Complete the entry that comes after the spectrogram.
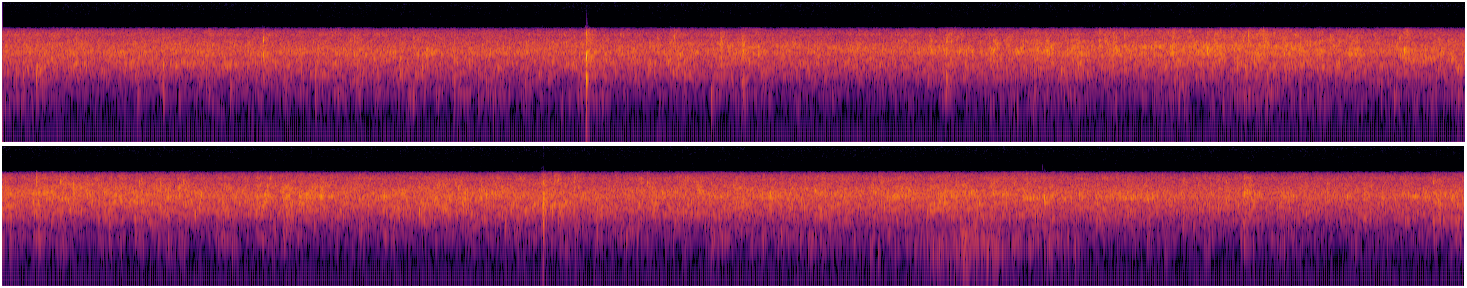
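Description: Heavy rain pattering steadily on forest foliage and the ground, with two sharp ticks, the louder one about six seconds in.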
